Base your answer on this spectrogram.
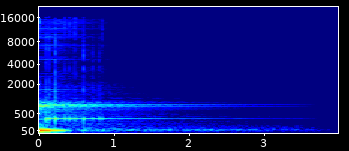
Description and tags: this sound remember me old japanese music :)
organic, strange, water, wood, fx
